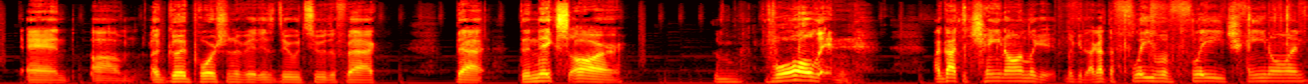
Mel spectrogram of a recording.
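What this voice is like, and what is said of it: Hoarse voice with cracking. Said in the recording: “you hear my voice, everybody? I am hoarse ... excuse the voice crack ... My voice is hoarse”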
